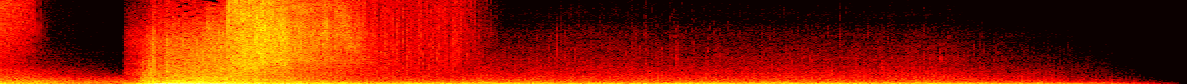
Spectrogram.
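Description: Flames burst up with a loud whoosh and roar.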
